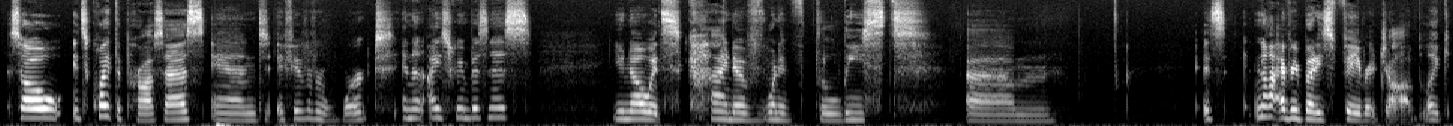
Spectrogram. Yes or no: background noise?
yes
